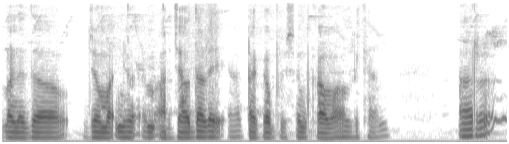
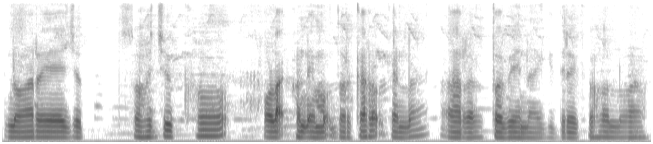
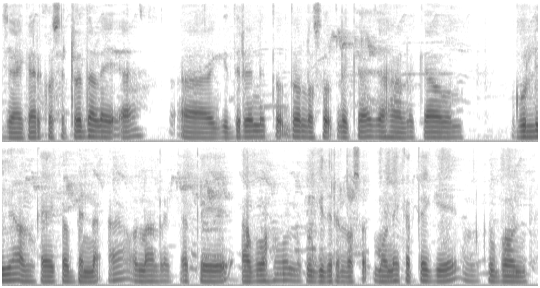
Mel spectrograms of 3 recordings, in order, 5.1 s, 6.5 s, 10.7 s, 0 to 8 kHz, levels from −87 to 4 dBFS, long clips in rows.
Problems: background sounds at intervals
